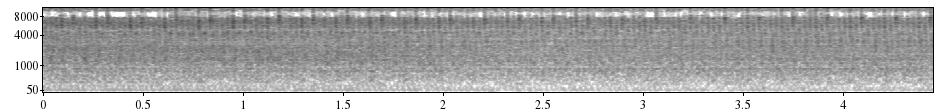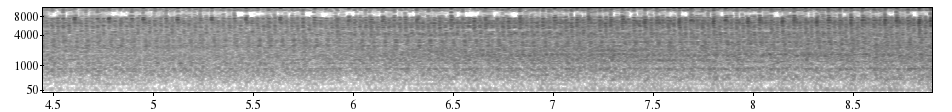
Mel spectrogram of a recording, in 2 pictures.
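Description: Steady idle with a light, regular tick riding over it at about three per second; the source of the ticking is unclear.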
